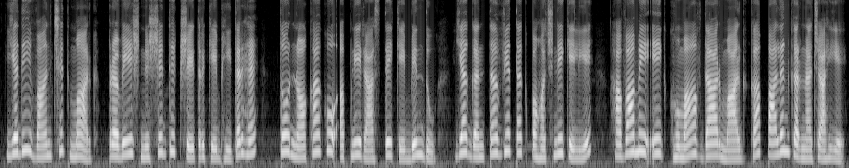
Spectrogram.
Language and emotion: Hindi, neutral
